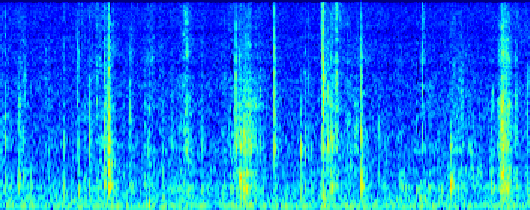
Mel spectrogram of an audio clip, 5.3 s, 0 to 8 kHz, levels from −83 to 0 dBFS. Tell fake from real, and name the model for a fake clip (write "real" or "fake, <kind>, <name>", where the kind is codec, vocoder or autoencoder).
real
